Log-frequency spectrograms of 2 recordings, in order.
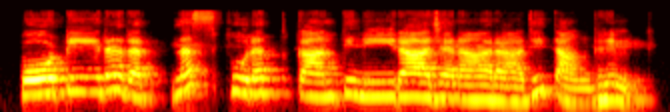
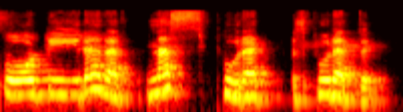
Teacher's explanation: So there the Dvitvam is very prominently heard. The S is doubling.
